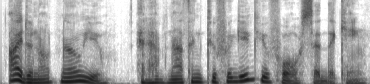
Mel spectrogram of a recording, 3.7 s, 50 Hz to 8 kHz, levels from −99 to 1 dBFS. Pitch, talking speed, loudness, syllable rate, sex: 120 Hz, 245 wpm, -18 LUFS, 5.5 syllables/s, male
